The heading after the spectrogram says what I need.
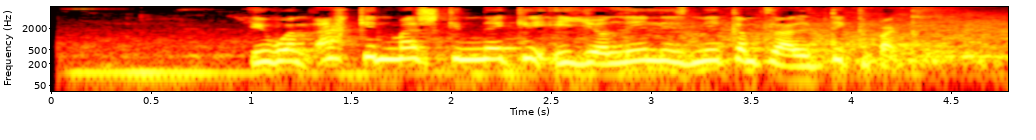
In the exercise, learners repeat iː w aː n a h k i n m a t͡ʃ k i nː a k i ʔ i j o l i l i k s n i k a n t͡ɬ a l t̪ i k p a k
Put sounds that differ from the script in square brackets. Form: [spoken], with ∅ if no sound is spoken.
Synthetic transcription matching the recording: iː w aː n a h k i n m a t͡ʃ k i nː [e] k i ʔ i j o l i l i [∅] s n i k a n t͡ɬ a l t̪ i k p a k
